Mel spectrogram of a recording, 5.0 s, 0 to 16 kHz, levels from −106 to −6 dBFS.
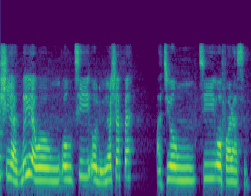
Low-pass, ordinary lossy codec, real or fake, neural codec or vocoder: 7.2 kHz; MP3, 64 kbps; real; none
